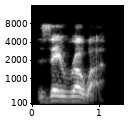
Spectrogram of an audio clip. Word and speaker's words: zeroa: So it comes from this Hebrew word pronounced zeroa, and it's spelled Z-E-R-O-A with a little accent thingy. I'm waving my hand in the air to help you understand what I mean with no camera on. Anyway, it's pronounced zeroa.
